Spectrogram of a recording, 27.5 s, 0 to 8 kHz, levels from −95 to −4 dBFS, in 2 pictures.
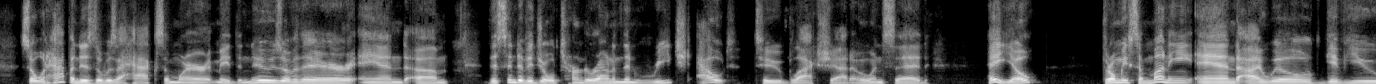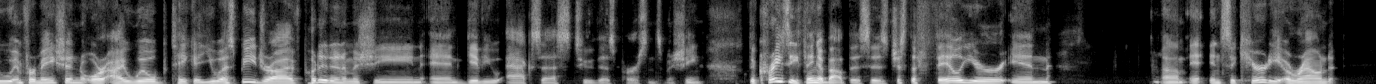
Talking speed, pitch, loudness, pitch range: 165 wpm, 135 Hz, -22 LUFS, 110-155 Hz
